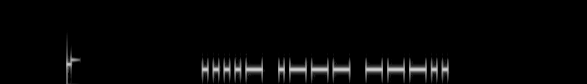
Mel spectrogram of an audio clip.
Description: Morse code, heard as a keyed tone, about 22 wpm, 700 Hz. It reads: 4J8
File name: practice / 22wpm / Three Letter-Number Combinations - 22wpm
